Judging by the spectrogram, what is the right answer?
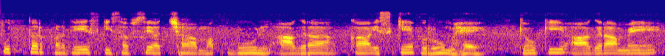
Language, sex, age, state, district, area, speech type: Urdu, male, 30-45, Uttar Pradesh, Gautam Buddha Nagar, urban, spontaneous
